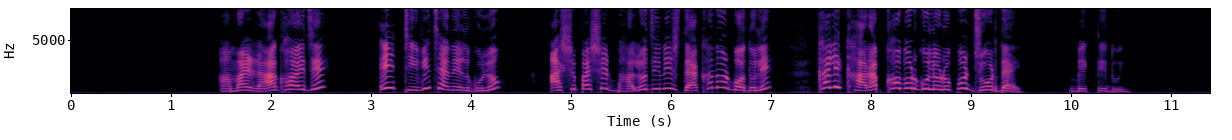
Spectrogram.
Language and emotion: Bengali, angry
